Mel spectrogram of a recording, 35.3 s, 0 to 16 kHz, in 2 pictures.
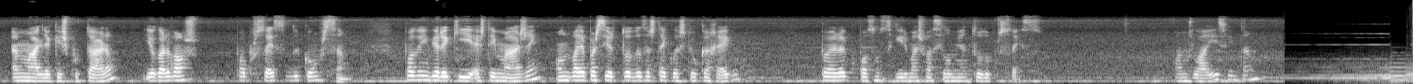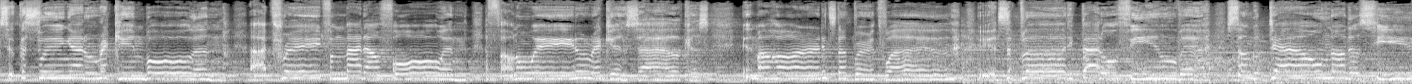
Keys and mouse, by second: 16.3 KP_5, 17.6-18.0 shift+middle drag, 18.7 middle click, 19.1 shift+click, 20.2 s, 21.1 click, 21.7 click, 23.2 click, 25.3-27.1 middle drag, 27.9 KP_5, 28.8 KP_1, 31.4 s, 33.1 click, 34.1 click, 34.6-35.3 middle drag.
